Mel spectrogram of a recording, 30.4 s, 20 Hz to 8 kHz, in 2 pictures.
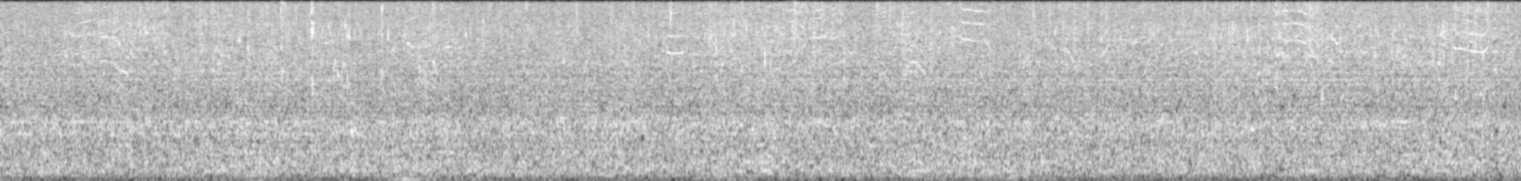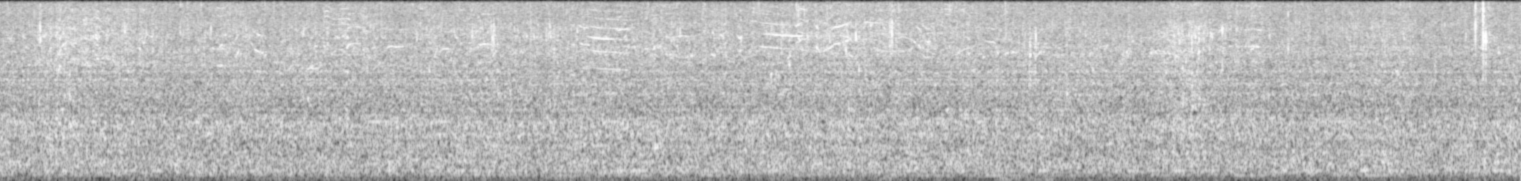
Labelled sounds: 7.8	8.1	Pacific white-sided dolphin, 6.3 to 6.8 kHz
9.6	9.9	Pacific white-sided dolphin, 3.7 to 6.8 kHz
12.8	13.2	Pacific white-sided dolphin, 3.8 to 5.4 kHz
14.5	14.9	Pacific white-sided dolphin, 3.2 to 3.6 kHz
21.1	21.5	Pacific white-sided dolphin, 2.4 to 6.8 kHz
21.9	23.8	Pacific white-sided dolphin, 2.9 to 5.4 kHz
27.6	27.8	Pacific white-sided dolphin, 3.5 to 3.7 kHz

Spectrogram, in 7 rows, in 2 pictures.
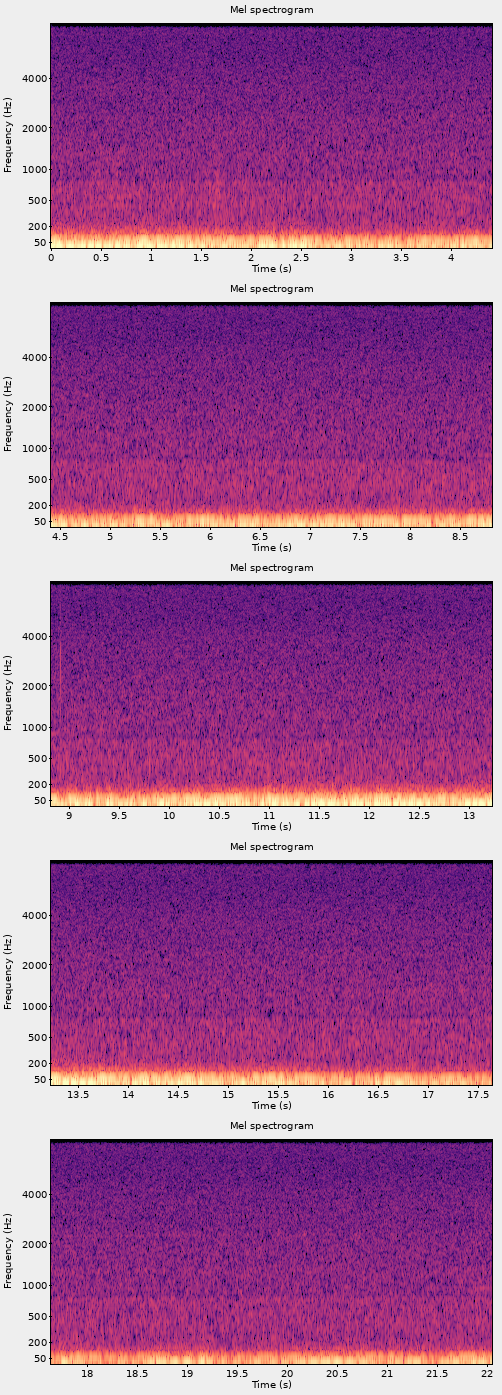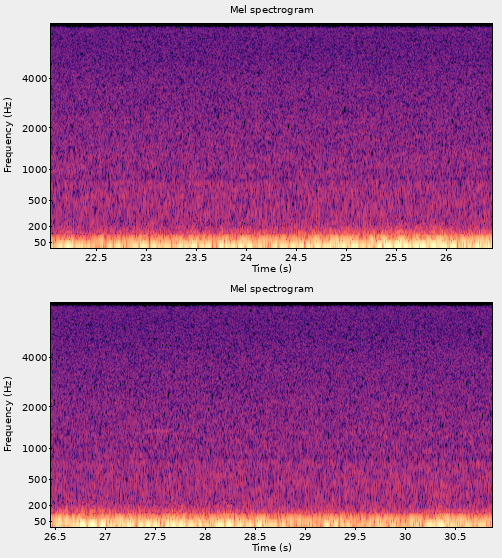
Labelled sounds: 27.4	27.7	humpback whale, 1.3 to 1.4 kHz

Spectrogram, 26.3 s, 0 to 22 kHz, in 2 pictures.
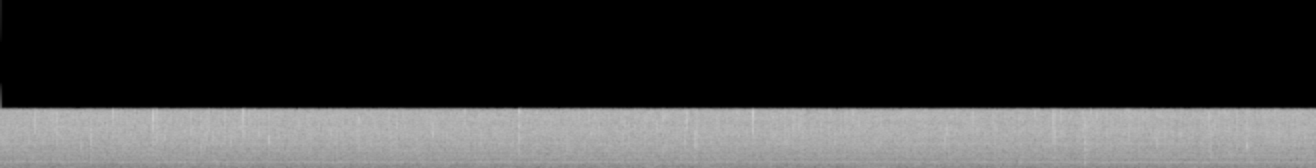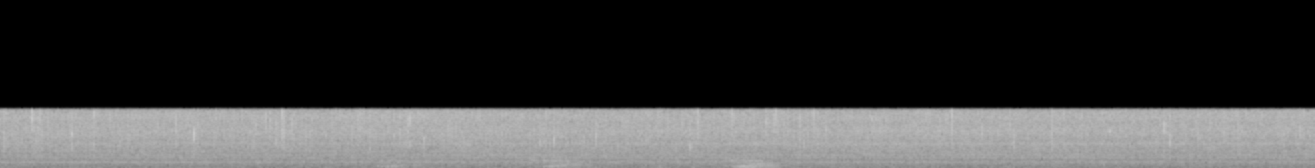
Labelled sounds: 18.4	18.7	humpback whale, 0.94 to 1.2 kHz

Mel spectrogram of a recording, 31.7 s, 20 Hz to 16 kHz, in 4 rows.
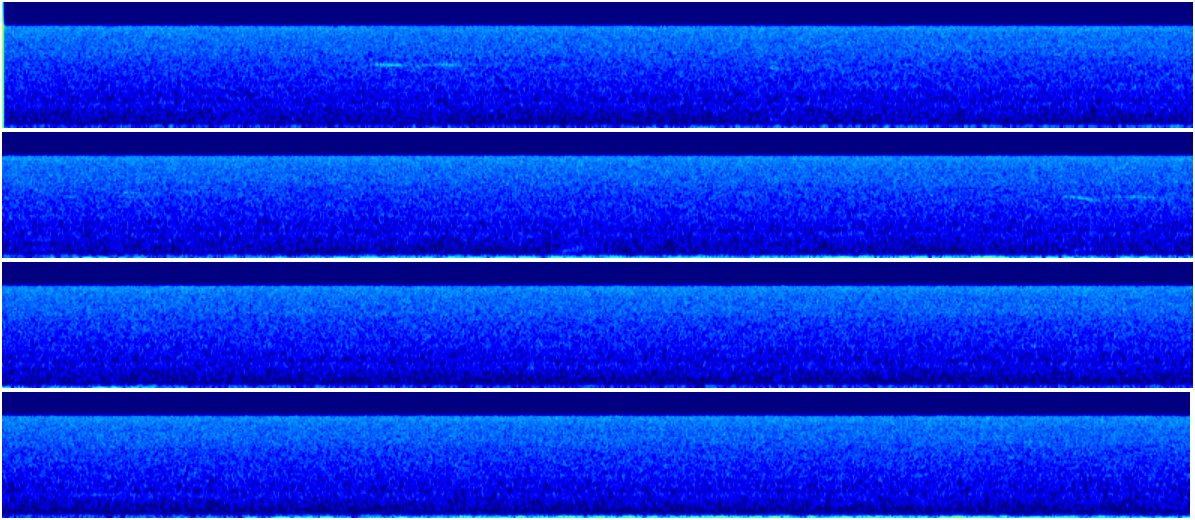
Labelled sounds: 2.5	2.7	humpback whale, 2.3 to 2.6 kHz
15.0	15.7	humpback whale, 2.0 to 2.3 kHz

